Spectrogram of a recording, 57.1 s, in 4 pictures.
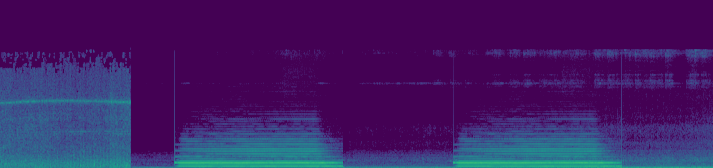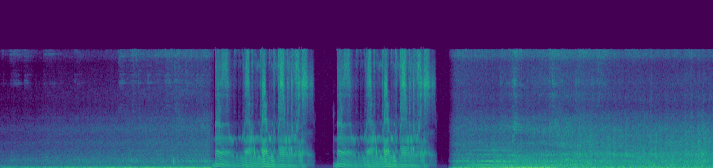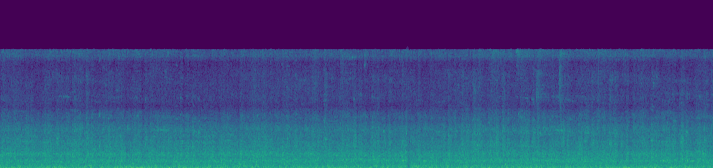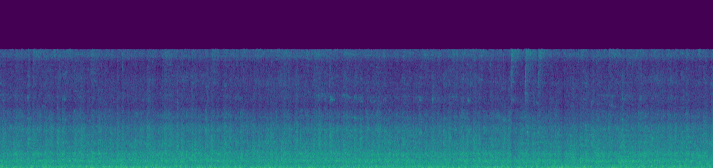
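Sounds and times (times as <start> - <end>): wheels clickety-clack on rails: 0.0 - 3.5, 12.4 - 18.5, 24.2 - 57.0
locomotive engine rumbling: 2.4 - 18.5, 23.3 - 57.0
freight wagons rolling past: 23.3 - 57.0.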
